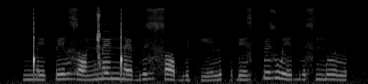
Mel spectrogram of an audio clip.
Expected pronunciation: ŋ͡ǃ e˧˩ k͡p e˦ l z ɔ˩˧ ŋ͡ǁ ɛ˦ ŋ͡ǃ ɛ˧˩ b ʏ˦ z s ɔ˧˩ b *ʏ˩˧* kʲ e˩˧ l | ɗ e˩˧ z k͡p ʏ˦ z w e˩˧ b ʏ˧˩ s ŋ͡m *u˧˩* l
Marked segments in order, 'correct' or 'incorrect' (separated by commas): incorrect, incorrect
